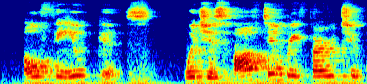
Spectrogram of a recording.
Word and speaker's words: Ophiuchus: Pronounced Ophiuchus. Ophiuchus, which is often referred to as the serpent bearer. Oh, nice. The context behind the 13th sign, while the debate around Ophiscius, the proper pronunciation is Ophiuchus.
